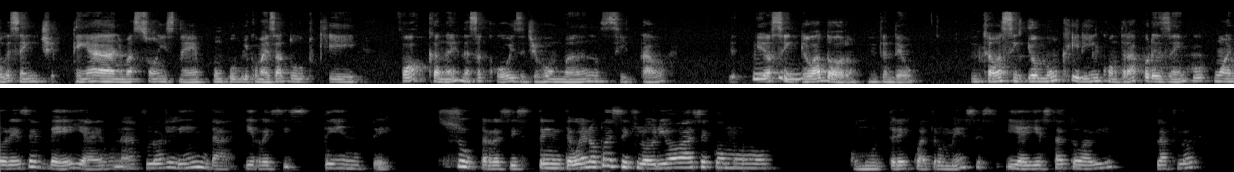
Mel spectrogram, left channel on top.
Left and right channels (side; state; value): both; different; correlation 0.00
